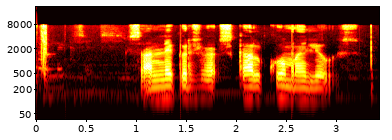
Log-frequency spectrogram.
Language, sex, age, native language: Icelandic, male, 18-19, Icelandic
